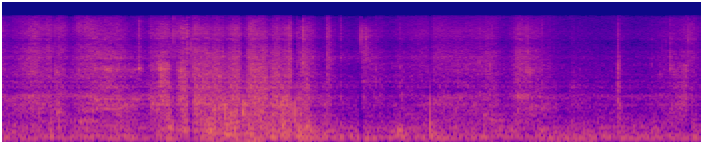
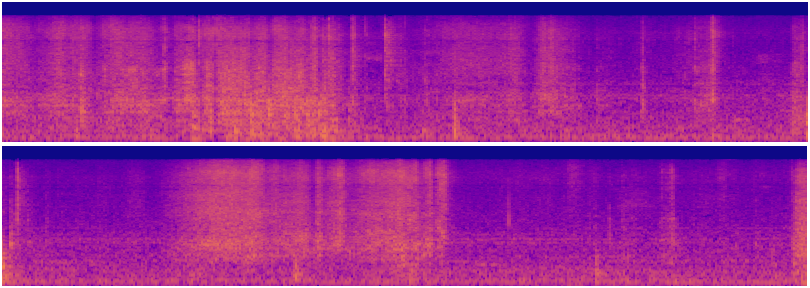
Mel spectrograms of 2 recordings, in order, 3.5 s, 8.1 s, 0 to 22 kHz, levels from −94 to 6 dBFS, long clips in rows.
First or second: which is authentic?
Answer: second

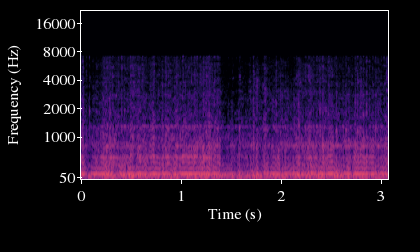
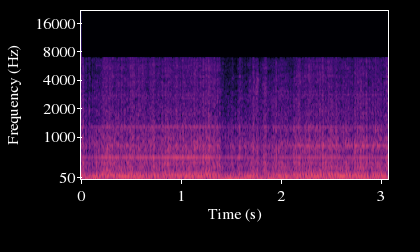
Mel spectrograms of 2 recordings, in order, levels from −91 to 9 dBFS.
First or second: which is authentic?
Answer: second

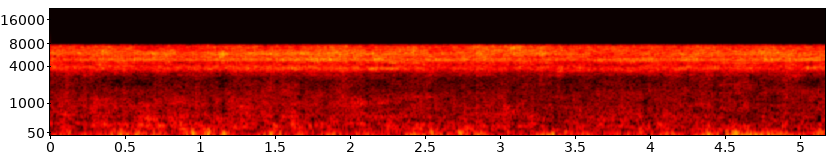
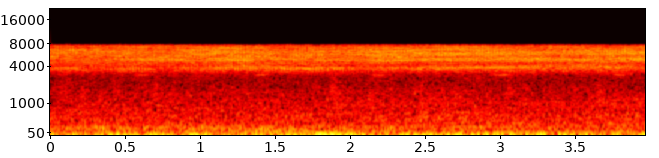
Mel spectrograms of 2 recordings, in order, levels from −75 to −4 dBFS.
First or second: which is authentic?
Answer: second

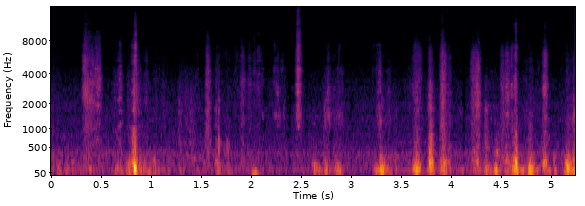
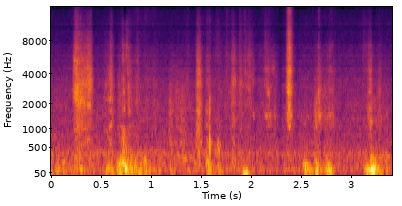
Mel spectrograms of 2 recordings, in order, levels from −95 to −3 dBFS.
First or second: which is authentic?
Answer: first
